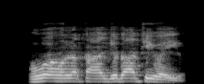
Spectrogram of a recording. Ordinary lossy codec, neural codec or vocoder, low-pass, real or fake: MP3, 64 kbps; codec, 16 kHz, 16 kbps, FreqCodec, smaller model; 7.2 kHz; fake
